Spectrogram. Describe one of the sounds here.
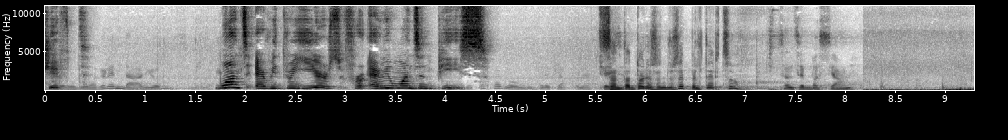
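A young woman speaks with animation close by, in an echoing hall.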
